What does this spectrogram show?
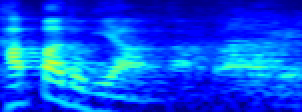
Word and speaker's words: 갑바도기아: 갑바도기아. 지금 카파도키아인가요? 발음이 영어식 발음을. 네, 갑바도기아입니다.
